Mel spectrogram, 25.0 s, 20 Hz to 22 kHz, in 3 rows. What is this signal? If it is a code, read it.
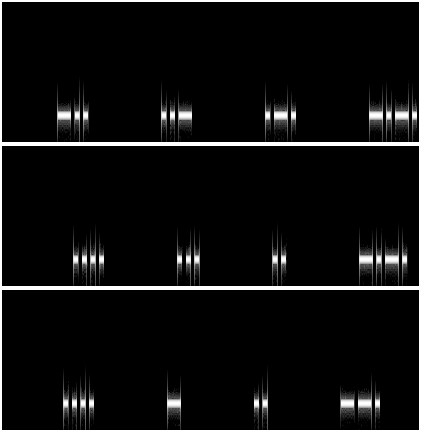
Morse code, heard as a keyed tone, about 14 wpm, spaced as for 5 wpm, 700 Hz. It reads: DURCHSICHTIG
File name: Morsekurs / Witze / Witz 14. November 2017, 25 F70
